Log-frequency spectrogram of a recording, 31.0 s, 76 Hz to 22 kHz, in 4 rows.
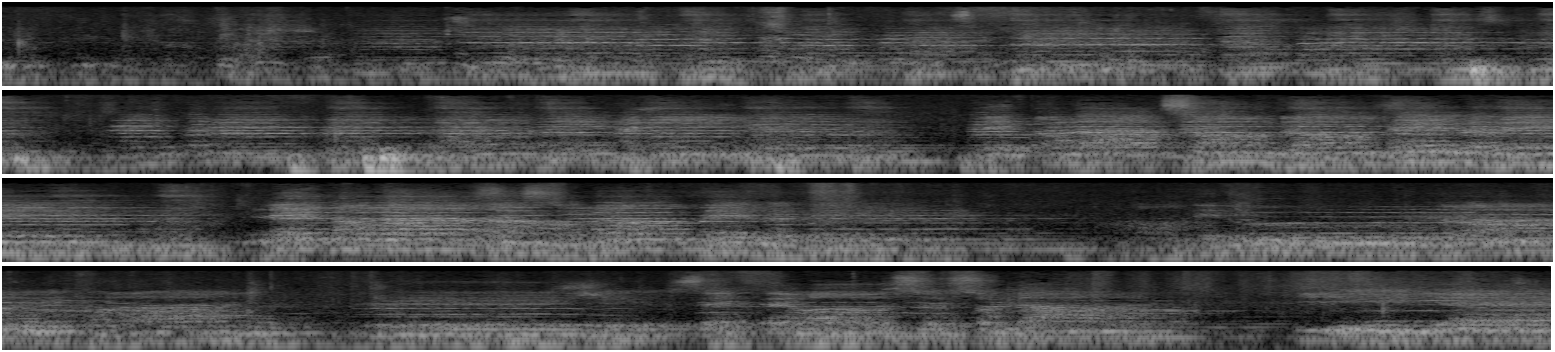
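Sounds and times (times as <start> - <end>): choir singing anthem with accompaniment: 2.8 - 31.0.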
